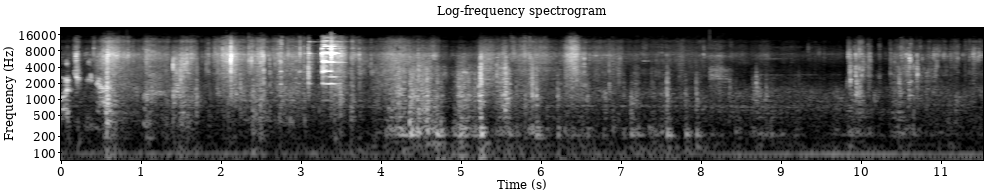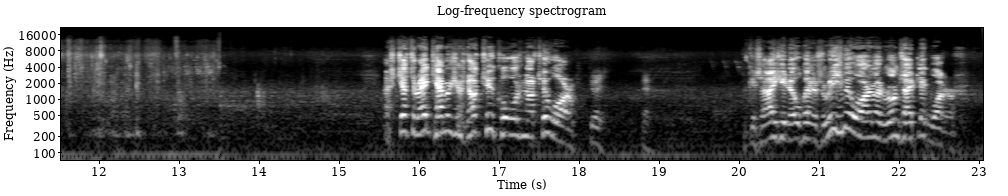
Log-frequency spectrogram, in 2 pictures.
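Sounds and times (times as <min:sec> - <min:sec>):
steady low hum: 0:12.8 - 0:23.0.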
